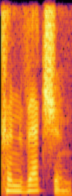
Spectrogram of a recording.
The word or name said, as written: convection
